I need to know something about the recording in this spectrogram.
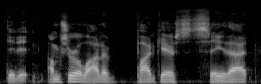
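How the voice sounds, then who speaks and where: A man's voice: on the low side, flat delivery, moderate pace, no room sound. A man co-hosting a podcast in easygoing, rambling chat, his throat sore and his voice going. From Delaware County, Pennsylvania. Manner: easygoing, rambling, self-deprecating. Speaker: podcast co-host. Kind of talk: casual chat.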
